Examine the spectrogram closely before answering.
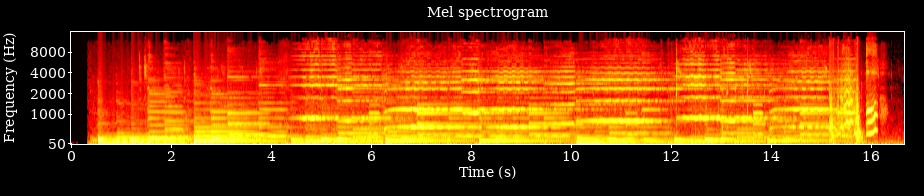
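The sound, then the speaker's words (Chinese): Soft, melodious instrumental music plays gently and at low volume, with sustained harmonic notes flowing over a low, steady accompaniment without pause. “这声音也不大呀，而且音乐很悠扬”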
